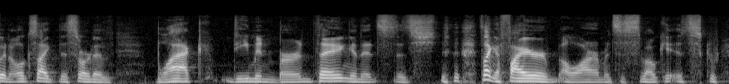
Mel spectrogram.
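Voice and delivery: normal talking voice

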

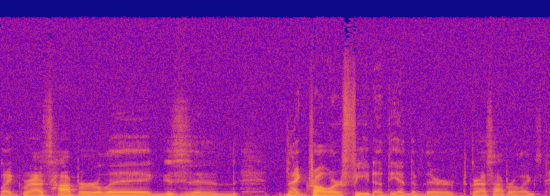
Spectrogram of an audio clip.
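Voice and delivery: ordinary talk

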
